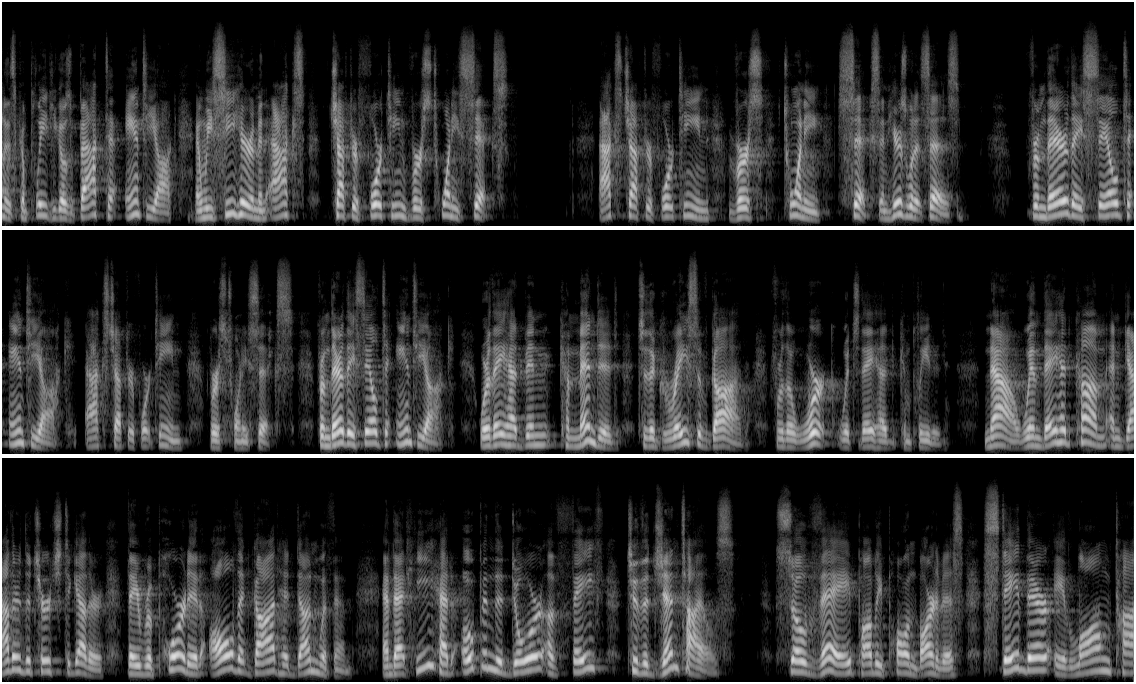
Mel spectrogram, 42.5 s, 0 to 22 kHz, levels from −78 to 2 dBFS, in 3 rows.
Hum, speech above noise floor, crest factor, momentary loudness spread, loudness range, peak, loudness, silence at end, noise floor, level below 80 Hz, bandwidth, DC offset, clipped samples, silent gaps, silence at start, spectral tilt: none; 54 dB; 20 dB; 14 LU; 5 LU; 0 dBFS; -21 LUFS; 0 s; -76 dBFS; -78 dBFS; 13.5 kHz; under 0.1%; under 0.1%; none; 0 s; -4 dB/octave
